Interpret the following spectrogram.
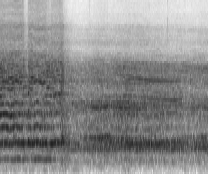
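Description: A crowd of men chanting a mourning lament together in long held notes, growing a little softer and duller after about a second.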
